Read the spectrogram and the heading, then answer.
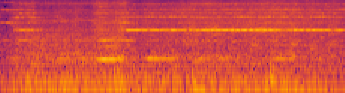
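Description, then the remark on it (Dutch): A tram's wheels squeal piercingly against the rails, sustained high-pitched tones sliding over a steady low rumble of the moving vehicle, loud with no speech. “Even de luisteraars waarschuwen, want normaal zin klinkt een tram natuurlijk zo”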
